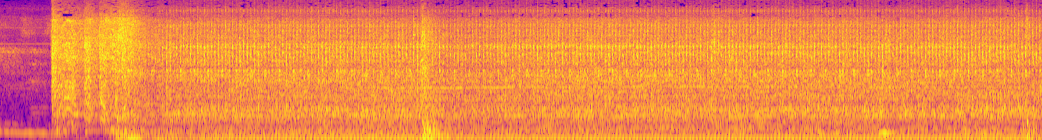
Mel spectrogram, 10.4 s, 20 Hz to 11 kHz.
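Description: Citroen Berlingo's DV6 diesel engine cranked by the starter and catching within about a second, then idling steadily: the first start after a new timing belt and water pump, with one short thump about four seconds in.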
